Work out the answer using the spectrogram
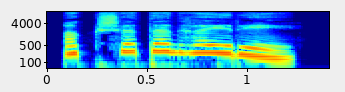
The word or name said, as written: ಅಕ್ಷತಧೈರ್ಯ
